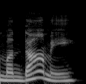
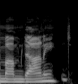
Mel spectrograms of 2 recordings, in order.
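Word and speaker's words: Mamdani: And of course, Zoron Mandami. Mandani. I keep trying to get that. Have you just been mispronouncing it the whole time, too? Zoron Mandani.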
